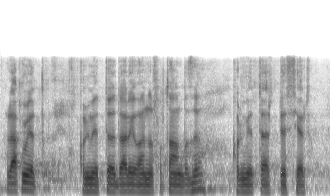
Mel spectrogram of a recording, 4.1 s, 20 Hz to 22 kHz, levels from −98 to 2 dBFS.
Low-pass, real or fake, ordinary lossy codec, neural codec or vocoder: none; fake; none; codec, 16 kHz, 4 kbps, X-Codec, HuBERT features, trained on LibriSpeech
